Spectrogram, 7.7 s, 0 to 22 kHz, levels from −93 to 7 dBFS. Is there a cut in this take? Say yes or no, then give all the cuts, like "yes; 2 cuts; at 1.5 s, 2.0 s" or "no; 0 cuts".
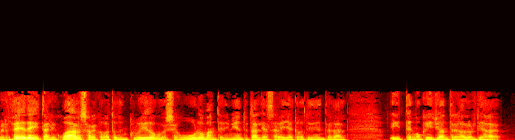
no; 0 cuts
